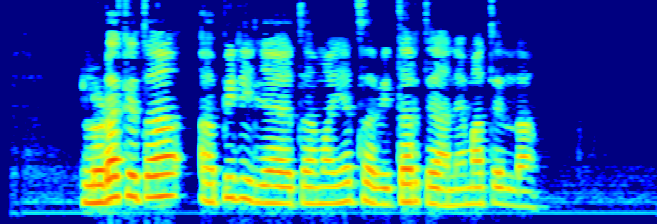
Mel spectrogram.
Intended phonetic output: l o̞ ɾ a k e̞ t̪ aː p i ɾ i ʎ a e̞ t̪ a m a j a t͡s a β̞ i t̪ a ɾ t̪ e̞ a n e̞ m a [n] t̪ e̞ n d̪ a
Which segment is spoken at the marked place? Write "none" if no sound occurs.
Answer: none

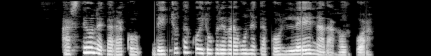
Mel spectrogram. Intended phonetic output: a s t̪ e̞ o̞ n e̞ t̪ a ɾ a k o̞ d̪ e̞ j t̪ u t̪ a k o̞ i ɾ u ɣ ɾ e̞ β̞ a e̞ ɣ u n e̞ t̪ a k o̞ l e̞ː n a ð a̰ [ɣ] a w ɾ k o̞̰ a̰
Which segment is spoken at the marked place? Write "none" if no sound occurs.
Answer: ɣ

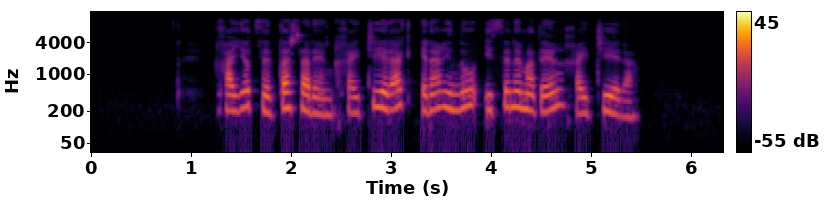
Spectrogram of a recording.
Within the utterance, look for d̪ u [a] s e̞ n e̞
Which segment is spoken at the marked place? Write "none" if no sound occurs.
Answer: i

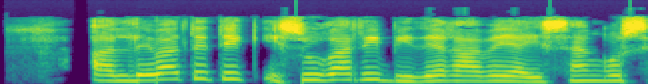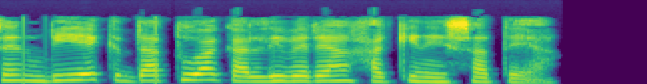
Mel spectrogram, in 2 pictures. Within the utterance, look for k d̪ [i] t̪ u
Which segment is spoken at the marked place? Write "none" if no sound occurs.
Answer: a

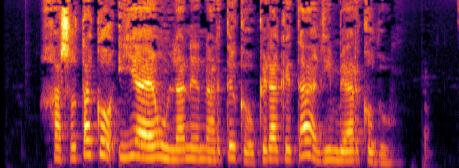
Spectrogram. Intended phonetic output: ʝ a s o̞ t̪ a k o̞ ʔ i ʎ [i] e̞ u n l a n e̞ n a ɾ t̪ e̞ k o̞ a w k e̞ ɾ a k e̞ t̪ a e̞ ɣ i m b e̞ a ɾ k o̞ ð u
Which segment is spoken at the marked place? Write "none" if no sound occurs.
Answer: a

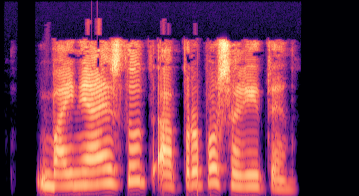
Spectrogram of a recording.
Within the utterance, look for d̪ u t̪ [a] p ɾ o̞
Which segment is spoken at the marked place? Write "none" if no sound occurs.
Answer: a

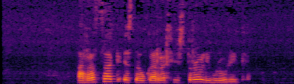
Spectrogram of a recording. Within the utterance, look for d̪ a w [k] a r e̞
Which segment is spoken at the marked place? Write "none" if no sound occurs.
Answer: k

